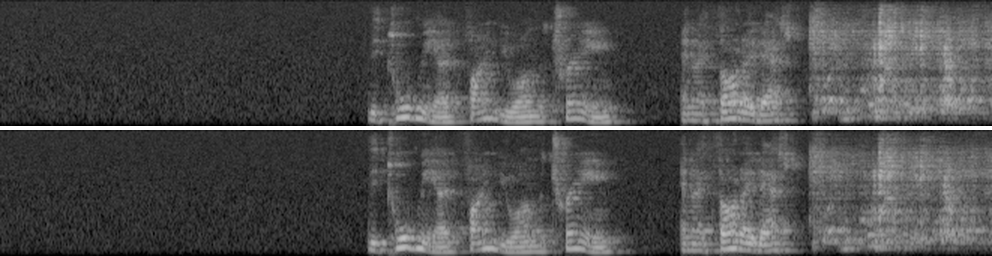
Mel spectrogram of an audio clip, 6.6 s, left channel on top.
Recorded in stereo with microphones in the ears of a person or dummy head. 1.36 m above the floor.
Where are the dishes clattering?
5° right (ahead or behind), 3 m.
